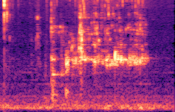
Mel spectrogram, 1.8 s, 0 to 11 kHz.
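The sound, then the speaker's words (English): A quiet sip of water from a 32-ounce Hydro Flask insulated bottle: a brief wet slurp with soft liquid trickling, lasting under two seconds, with no one talking. “I'm currently drinking from my 32-ounce hydro flask, which I drink 4 of a day.”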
